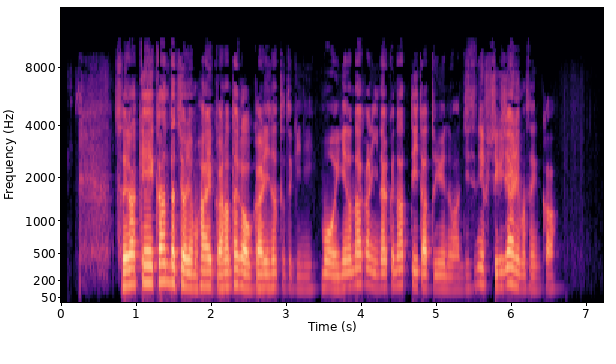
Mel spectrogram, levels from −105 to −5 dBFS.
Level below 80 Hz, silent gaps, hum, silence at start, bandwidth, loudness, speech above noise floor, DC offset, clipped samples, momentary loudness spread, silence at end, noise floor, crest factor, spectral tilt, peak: -76 dBFS; none; none; 0.75 s; 10 kHz; -24 LUFS; 53 dB; under 0.1%; under 0.1%; 16 LU; 0.7 s; -77 dBFS; 22 dB; -5.5 dB/octave; -4 dBFS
